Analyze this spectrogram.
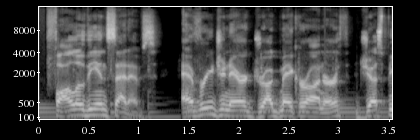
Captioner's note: excited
